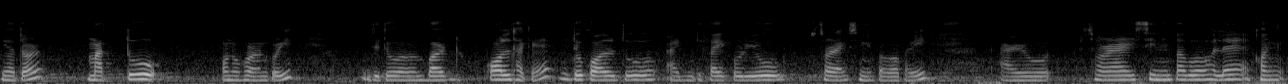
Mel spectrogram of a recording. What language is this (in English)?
Assamese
